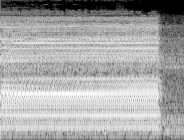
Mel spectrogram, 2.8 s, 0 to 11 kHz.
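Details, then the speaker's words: 2.5-ton AC outdoor unit, contactor pushed in: steady electrical buzz for about two seconds, then cutoff with no motor spin-up; the compressor fails to start, and its wire was found burnt. "मैंने आगे का full body open कर दिया है और मैं पहले ही आपको बोला था अगर इसका वायर जला होगा कंप्रेसर का तो ऐसे प्रॉब्लम हो सकता है आप देख पा रहे होंगे यह वायर जल गया है"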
